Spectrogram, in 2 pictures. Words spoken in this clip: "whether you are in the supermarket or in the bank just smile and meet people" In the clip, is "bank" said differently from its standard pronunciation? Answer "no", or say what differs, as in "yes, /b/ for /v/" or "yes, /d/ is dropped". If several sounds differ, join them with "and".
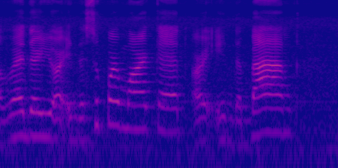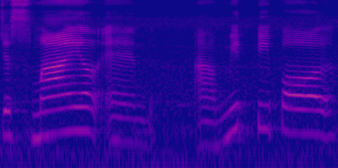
no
